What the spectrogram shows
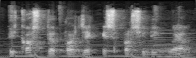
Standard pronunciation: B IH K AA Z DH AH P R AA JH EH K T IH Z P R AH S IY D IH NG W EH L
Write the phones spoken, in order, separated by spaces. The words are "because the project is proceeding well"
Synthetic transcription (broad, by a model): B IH K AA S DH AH P R AA JH EH K T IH S P R AH S IY D IH NG W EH L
